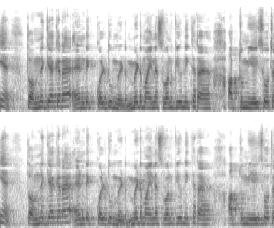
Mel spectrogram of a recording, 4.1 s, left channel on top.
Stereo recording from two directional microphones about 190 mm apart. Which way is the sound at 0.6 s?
35° left (ahead or behind).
